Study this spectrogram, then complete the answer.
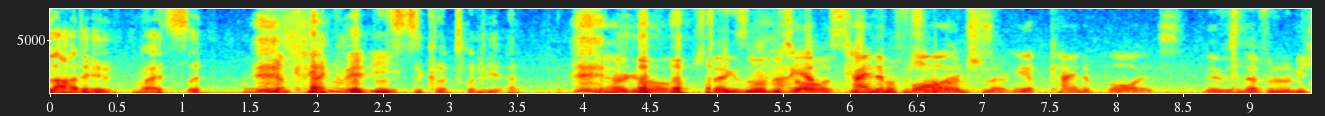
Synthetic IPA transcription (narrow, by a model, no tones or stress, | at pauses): laːdəɪmvaɪstu | aaɪɐdʊst͡sukʰɔntʁ̥oliːʁən | jaːɡənaʊʃtʁaɪɡŋ̩zimabɪtəaʊskʰaɪnəmafɔanʃlaːkɡaːp̚t̚kʰaɪnəbɔls | naviɐzɪntʔaɪnfaχnuːɐnɪç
